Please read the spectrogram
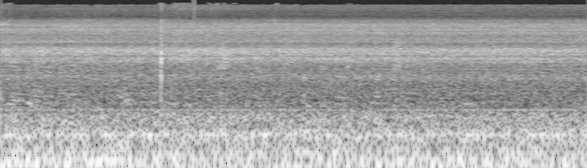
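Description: Steady low rumble of a jet airliner's engines and airflow heard inside the passenger cabin, with a faint click about a second and a half in.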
